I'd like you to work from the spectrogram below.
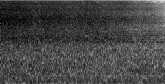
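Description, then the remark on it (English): A steady, airy hiss of breath drawn in through the nose during a breathing meditation, fairly loud and lasting under two seconds before tapering off at the end, with no talking. “breathe it out through your nose, not through your mouth”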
